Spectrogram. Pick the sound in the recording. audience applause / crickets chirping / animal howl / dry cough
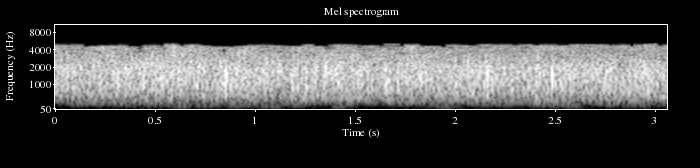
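audience applause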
